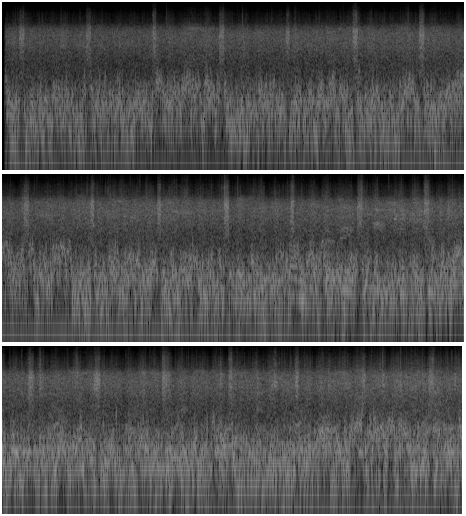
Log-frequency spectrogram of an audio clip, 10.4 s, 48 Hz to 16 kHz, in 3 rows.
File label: 1600kHz; WTZQ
